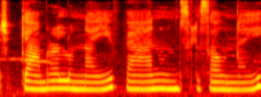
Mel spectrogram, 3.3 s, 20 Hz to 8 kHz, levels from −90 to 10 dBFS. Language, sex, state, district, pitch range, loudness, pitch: Telugu, female, Andhra Pradesh, Sri Satya Sai, 185-205 Hz, -20 LUFS, 195 Hz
